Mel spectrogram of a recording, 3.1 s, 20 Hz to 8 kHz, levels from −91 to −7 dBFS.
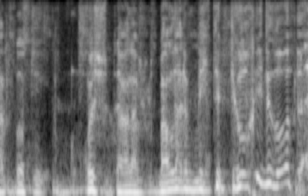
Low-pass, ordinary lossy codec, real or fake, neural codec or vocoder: none; none; fake; codec, 16 kHz, 8 kbps, FunCodec, trained on LibriTTS, 25 frames a second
